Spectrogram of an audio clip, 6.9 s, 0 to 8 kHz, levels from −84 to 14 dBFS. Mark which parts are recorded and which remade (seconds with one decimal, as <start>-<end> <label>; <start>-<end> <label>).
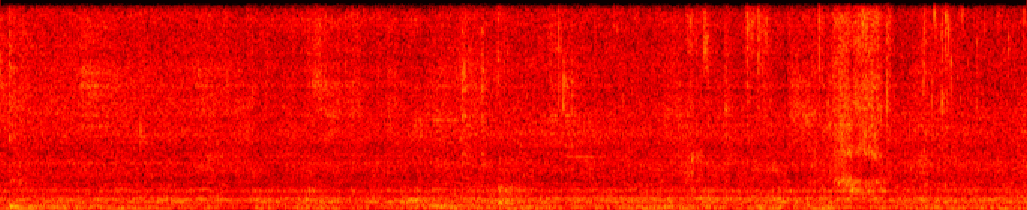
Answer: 0.0-1.5 recorded; 1.5-2.9 remade; 2.9-4.4 recorded; 4.4-6.0 remade; 6.0-6.9 recorded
